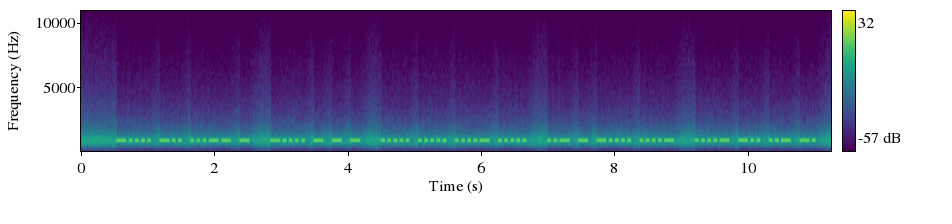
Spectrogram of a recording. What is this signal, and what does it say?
Morse code (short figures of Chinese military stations), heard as a keyed tone, machine-sent, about 26 wpm, 890 Hz, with radio static and a narrow filter. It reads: 6830 6000 5545 2064 4829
